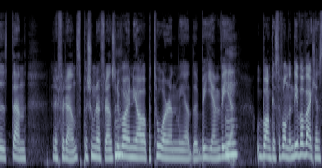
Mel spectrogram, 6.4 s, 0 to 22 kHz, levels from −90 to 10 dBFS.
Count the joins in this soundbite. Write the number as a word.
one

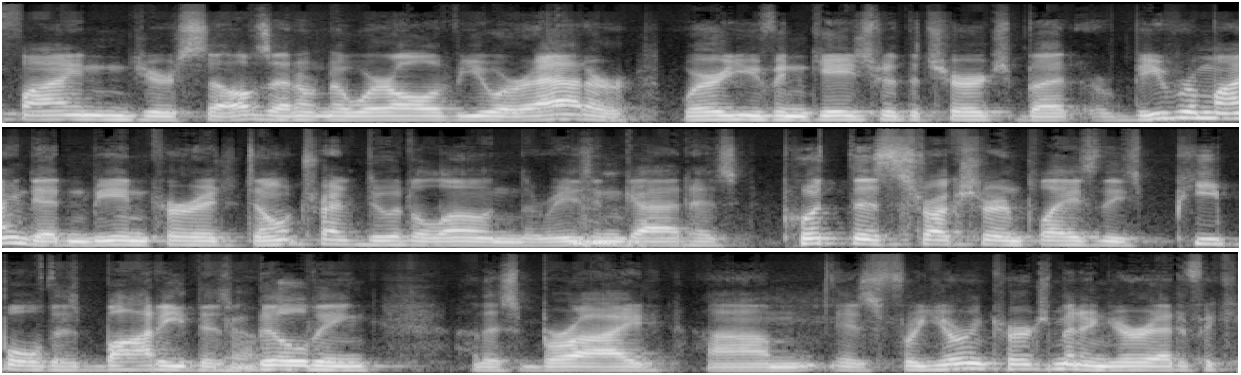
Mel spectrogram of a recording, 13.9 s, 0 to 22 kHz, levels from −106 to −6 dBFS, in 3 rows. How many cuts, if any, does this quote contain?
three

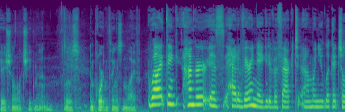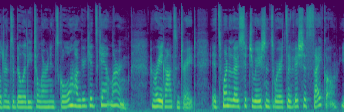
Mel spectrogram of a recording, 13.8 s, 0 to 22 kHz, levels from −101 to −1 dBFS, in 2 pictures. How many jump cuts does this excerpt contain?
one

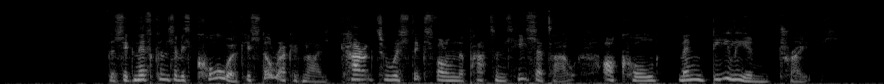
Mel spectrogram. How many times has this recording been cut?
zero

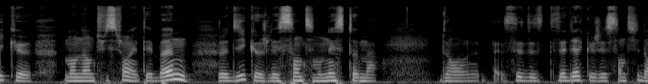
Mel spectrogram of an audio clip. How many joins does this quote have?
two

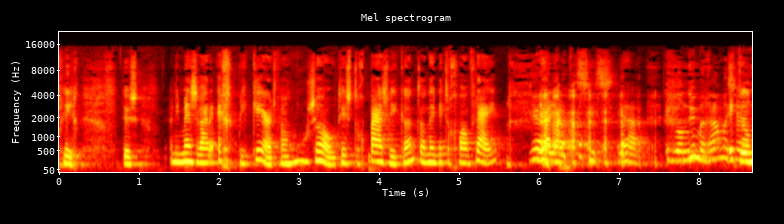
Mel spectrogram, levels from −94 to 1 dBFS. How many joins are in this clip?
two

